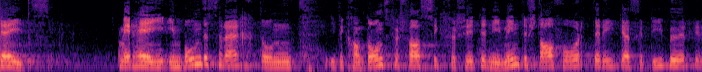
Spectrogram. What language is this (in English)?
Swiss German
